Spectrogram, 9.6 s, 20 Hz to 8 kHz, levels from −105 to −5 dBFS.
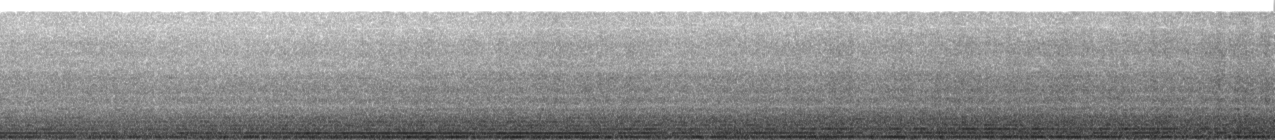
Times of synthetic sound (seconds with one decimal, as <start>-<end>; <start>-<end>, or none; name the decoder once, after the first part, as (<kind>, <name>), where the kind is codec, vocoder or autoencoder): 1.4-2.4 (vocoder, BigVGAN v2); 3.4-4.0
